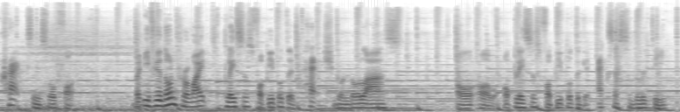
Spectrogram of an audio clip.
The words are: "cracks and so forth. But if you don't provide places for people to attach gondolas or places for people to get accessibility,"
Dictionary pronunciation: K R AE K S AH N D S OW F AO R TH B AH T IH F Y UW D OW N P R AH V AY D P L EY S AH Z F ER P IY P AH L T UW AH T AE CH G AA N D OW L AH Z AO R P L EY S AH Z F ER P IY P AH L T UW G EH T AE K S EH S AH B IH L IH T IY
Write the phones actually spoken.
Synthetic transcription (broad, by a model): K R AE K S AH N S OW F AO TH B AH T IH F Y UW D OW N P R AH V AY D P L EY S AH S F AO P IY P AH L T UW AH T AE CH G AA N D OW L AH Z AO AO P L EY S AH S F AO P IY P AH L T UW G EH T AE K S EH S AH B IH L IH T IY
